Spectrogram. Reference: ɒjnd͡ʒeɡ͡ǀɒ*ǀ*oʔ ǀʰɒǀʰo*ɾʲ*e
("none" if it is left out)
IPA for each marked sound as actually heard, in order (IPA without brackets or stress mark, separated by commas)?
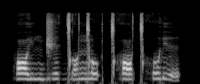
ŋ͡ǀ, ɾʲ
